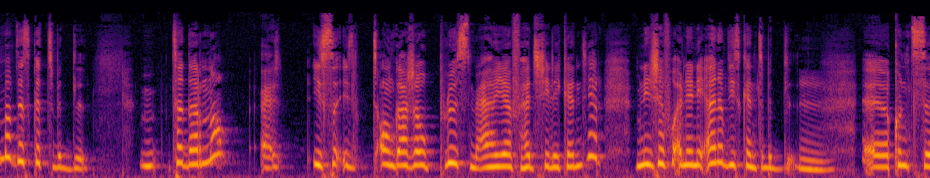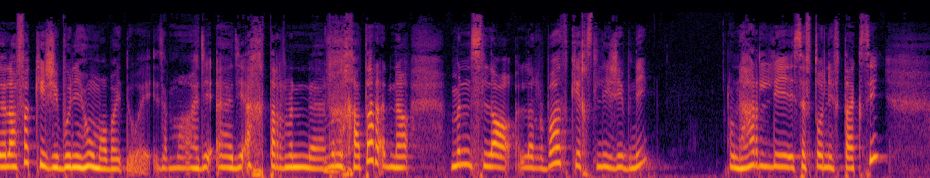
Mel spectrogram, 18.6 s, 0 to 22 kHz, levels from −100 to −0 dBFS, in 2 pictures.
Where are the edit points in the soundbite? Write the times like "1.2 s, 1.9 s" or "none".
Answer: none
